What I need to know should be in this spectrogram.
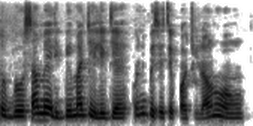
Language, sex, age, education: Yoruba, male, 46-60, tertiary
